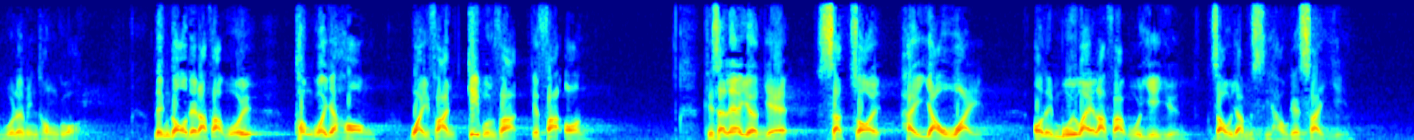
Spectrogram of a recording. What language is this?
Cantonese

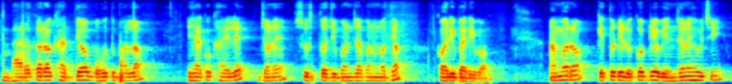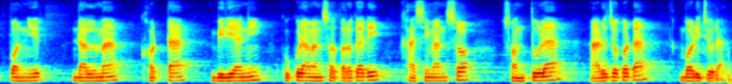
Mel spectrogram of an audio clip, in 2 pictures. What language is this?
Odia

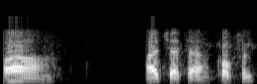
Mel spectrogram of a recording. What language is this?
Assamese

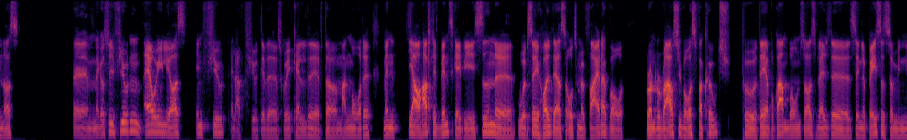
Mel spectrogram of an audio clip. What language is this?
Danish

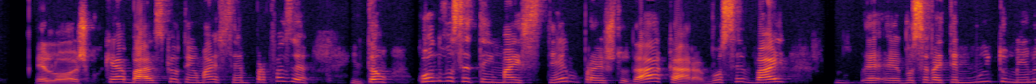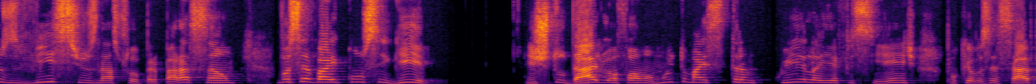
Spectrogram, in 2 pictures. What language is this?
Portuguese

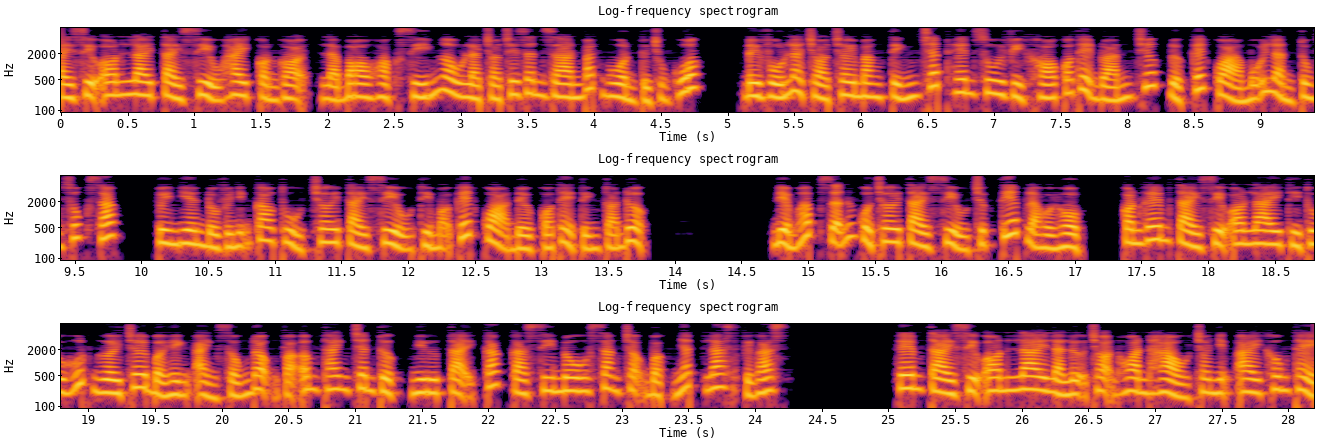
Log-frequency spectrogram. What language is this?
Vietnamese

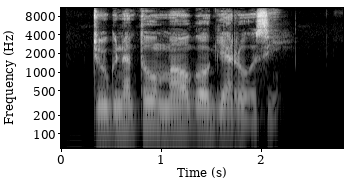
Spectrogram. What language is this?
Luo (Kenya and Tanzania)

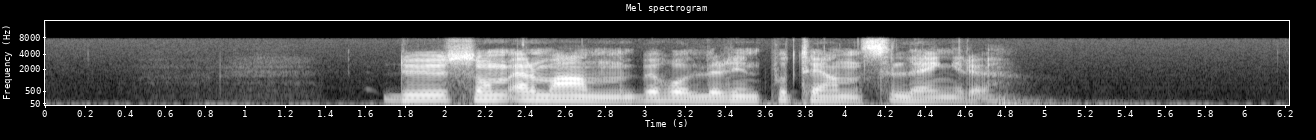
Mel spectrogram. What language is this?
Swedish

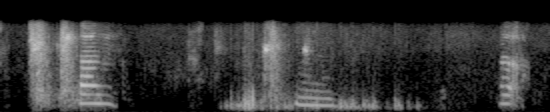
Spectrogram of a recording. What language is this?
Manipuri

